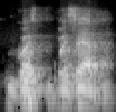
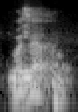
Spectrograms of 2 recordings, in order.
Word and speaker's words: Goizueta: Business school at Emory School, and I think I'm saying Goizueta. Am I saying it right? Goizueta. Yep, Goizueta. Yeah.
